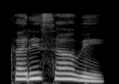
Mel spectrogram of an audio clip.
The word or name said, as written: ಗುರುಸೇವೆ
